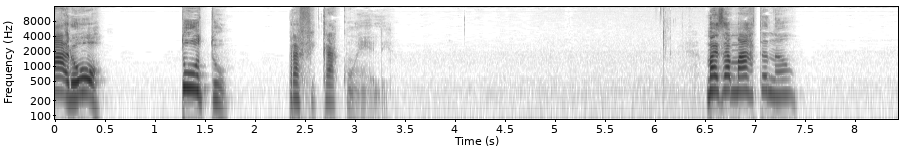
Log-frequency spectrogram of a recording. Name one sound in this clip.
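A young woman speaks calmly into a microphone, close by, in short phrases.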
